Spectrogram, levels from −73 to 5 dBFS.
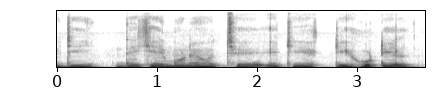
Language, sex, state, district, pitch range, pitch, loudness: Bengali, male, West Bengal, Cooch Behar, 155-170 Hz, 160 Hz, -19 LUFS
